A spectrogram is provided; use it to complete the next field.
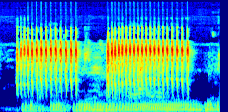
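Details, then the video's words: Song of a Javan cochoa, used to teach competition birds: two bursts of fast, evenly spaced high pulsed notes, each lasting over a second, separated by a brief pause, over a low continuous hum. "Tengkek Buto gacor speed rapat cocok buat masteran burung lomba"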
